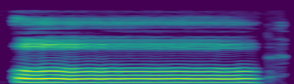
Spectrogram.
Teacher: takes your mouth out of the mix and sends all of the sound up through your nasal cavities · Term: ng sound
